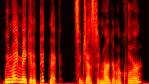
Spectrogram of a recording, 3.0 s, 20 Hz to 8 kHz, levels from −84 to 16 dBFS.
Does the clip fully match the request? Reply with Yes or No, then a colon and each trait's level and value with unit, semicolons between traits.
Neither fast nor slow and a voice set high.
Yes: average, 180 wpm; high, 215 Hz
